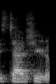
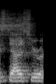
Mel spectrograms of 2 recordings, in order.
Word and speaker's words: statute: But by the way, you do know it's actually statute of limitations, right? With it like statute. I was saying statue as a joke. I just want to make sure you also knew it was a joke.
